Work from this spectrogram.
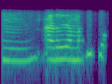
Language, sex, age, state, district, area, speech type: Telugu, female, 18-30, Andhra Pradesh, Visakhapatnam, urban, conversation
